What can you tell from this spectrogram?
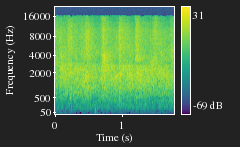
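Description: A crowd bursts into steady applause, many hands clapping together in a dense, even wash of sound that stays loud throughout.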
